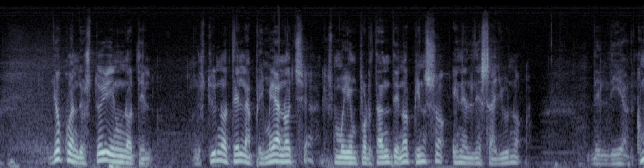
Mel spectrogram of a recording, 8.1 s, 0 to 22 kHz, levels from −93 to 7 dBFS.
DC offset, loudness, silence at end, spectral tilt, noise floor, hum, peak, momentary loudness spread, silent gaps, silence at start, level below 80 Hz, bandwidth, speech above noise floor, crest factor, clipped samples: under 0.1%; -25 LUFS; 0 s; -6 dB/octave; -50 dBFS; none; -6 dBFS; 18 LU; none; 0 s; -44 dBFS; 15.5 kHz; 26 dB; 18 dB; under 0.1%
